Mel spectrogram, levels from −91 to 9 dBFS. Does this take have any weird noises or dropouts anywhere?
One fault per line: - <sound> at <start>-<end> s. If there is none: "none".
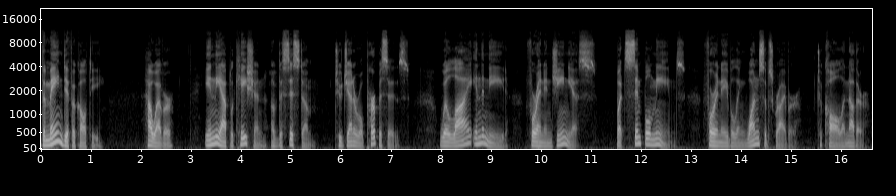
none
